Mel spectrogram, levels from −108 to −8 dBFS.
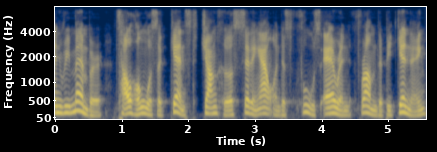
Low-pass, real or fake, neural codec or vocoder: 7.2 kHz; fake; codec, 16 kHz, 16 kbps, FunCodec, trained on LibriTTS, 50 frames a second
